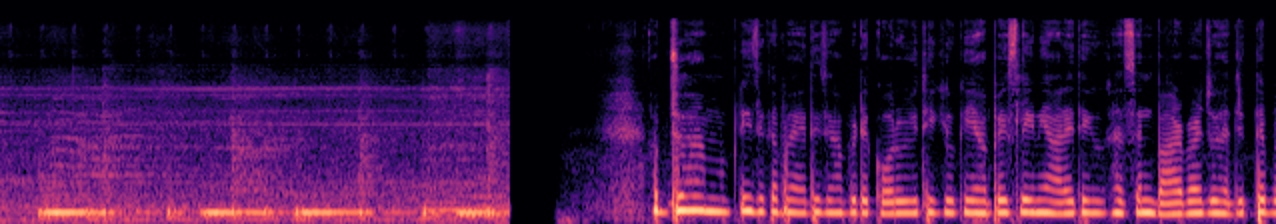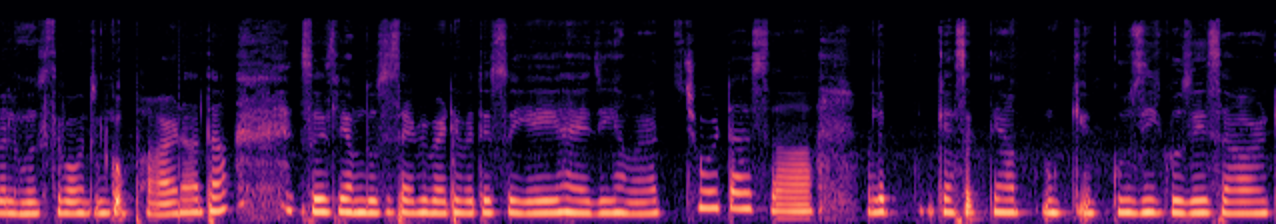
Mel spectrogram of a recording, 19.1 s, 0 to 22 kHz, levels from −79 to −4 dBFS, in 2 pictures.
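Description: Pre-emphasis left on from 3.21 s to the end: the treble lift follows the CD 50/15 µs curve, but the matching de-emphasis was never applied, leaving highs about 8 dB hotter at 10 kHz than at 1 kHz. The sound turns thin, bright and sibilant. A block of digital silence at 10.91 s drops the audio out for 1.45 ms, which fits a 64-sample block that went unfilled. The abrupt cut and return without any fade produce a tick or dip.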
